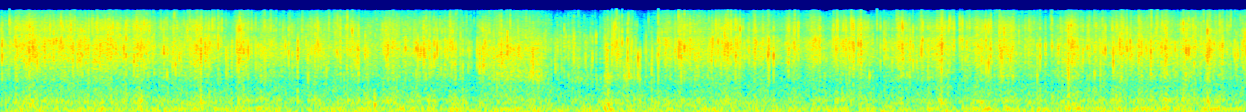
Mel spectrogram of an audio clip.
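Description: A clear plastic bubble wrap sheet with hollow air bubbles is scratched and rubbed with the long nails of both hands. The result is a steady, dense, bright crackling and rustling hiss, mostly high-pitched, with a faint low hum underneath. It stays at an even level with no distinct separate hits.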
